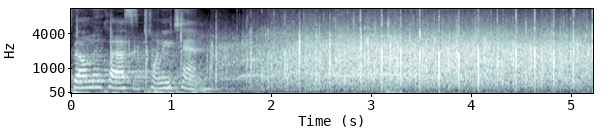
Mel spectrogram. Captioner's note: applause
